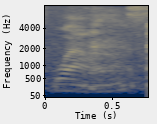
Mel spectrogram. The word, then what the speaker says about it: Lowndes: It's like Lowndes. – Yeah, it is. I think it is pronounced Lowndes.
